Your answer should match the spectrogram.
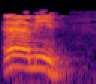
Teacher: لا لا يا إخوة، لا معاشر المؤمنين، لا معاشر المصلين، لا. آمين الألف فيها ألف بدل، ألف بدل، والبدل في رواية حفص عن عاصم تمد حركتين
